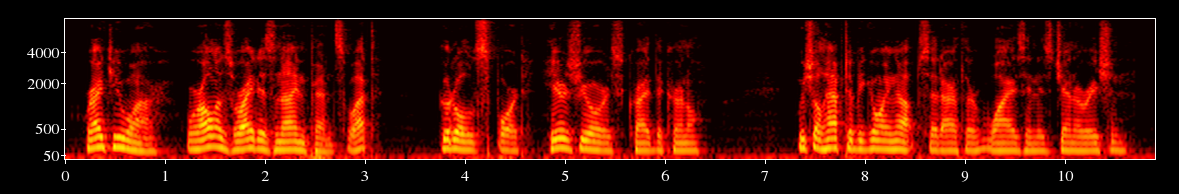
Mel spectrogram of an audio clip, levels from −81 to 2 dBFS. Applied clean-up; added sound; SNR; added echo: none; none; none; none.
